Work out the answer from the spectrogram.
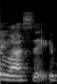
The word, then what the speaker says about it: Luesse: It rhymes with fussy. Just remember fussy Lesie, but don't be fussy.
